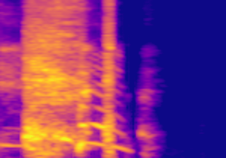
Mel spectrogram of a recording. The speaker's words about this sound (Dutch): Je bent aan het hoesten. Ik denk dat je een testje moet doen.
